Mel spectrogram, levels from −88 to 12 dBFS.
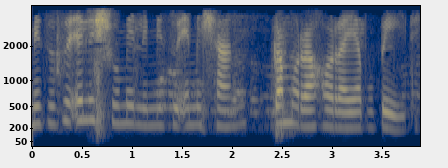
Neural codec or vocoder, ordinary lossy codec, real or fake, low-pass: none; MP3, 24 kbps; real; 3.6 kHz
